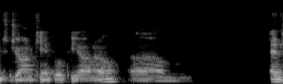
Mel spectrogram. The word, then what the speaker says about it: Campopiano: sure yeah so uh my name is John Campo piano um and it's smart to have you introduce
